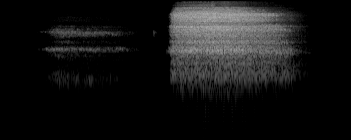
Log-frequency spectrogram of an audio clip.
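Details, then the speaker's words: Night-time CPAP (continuous positive airway pressure) mask used for sleep interruptions by an adult with a traumatic brain injury: a soft hissing breath, a brief pause, then a longer, louder rush of airflow through the mask. "I'm using something called a CPAP machine which stands for continuous positive airway pressure machine where I wear this mask at night"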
